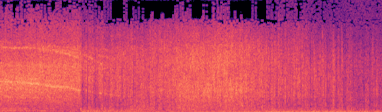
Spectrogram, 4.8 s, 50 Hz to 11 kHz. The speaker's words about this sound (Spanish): En un bombardeo con napalm simulado, quemaremos 6.000 litros de gasolina en apenas unos segundos. ¡Mira, mira, mira, mira, mira!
